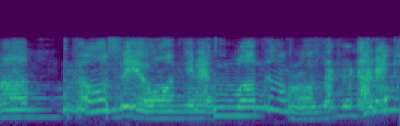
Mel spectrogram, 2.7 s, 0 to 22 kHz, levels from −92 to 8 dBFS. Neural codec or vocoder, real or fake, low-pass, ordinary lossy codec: codec, 16 kHz, 4.8 kbps, FACodec; fake; 7.2 kHz; none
